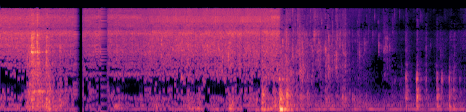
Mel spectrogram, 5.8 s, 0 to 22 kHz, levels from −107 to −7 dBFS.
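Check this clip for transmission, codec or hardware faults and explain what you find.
Four transmission faults are audible in this recording of everyday sounds, all within the first three and a half seconds.

From 0.93 to 1.06 s the sound stalls. The last moment is stretched into a fading buzz that drops to about 40 ms of near silence, then the sound carries on exactly where it stopped, about 110 ms later than before. Nothing is lost, only delayed. This is a call audio freeze, likely caused by packets held up in the network long enough for the jitter buffer to run dry while the receiver padded the wait.

At 1.20 to 1.24 s there is a brief smear, a small wobble lasting about 20 ms. This is short concealed packet loss: a sliver of audio never reached the decoder in time, so the receiver extended the preceding sound to cover the hole and then blended back into the real signal.

Right after, from 1.26 to 1.36 s, a longer held tone or hiss sinks in level. 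The sound then resumes further along, with about 80 ms skipped. This is a burst of packet loss. Several consecutive packets went missing or arrived too late, and the receiver stretched the last audio while fading it, rather than leaving a hard gap.

From 1.77 to 3.46 s the sound turns coarse, watery and dull, with the highs trimmed away. For about 1.6 s of that stretch it stays at its roughest. This is a call bitrate drop. The bandwidth estimate collapsed and the encoder was pushed from 96 kbps down to 14 kbps. At that rate Opus quantises coarsely and cuts the upper frequencies until the bitrate climbs back.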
